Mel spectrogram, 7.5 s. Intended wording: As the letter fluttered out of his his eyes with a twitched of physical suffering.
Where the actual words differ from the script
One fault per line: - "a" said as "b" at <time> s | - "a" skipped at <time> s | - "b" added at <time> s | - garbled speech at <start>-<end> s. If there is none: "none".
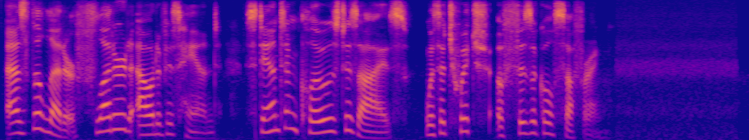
- "hand Stanton closed" added at 1.8 s
- "twitched" said as "twitch" at 4.5 s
